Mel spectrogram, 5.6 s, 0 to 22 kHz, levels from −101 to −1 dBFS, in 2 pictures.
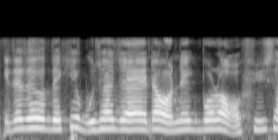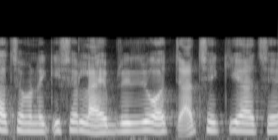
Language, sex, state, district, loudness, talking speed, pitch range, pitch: Bengali, female, Odisha, Nuapada, -17 LUFS, 185 wpm, 195-230 Hz, 210 Hz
